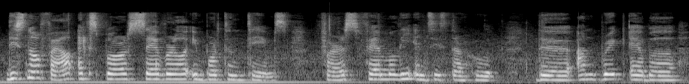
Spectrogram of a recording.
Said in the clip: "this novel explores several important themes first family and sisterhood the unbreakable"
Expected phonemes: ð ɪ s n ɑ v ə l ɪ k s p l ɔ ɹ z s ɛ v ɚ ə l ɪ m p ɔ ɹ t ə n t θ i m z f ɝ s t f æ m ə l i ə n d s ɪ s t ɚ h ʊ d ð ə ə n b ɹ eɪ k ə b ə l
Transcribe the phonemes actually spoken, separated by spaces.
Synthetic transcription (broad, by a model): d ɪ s n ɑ f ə l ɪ k s p l ɔ ɹ s ɛ v ɚ ə l ɪ m p ɔ ɹ t ə n t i m s f ɝ s t f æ m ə l i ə n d s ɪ s t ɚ h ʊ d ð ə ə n b ɹ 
